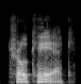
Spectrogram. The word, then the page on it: trochaic: American English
